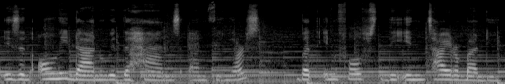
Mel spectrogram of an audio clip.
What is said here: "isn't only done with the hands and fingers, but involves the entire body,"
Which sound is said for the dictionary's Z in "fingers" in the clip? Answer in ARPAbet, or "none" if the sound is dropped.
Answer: S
